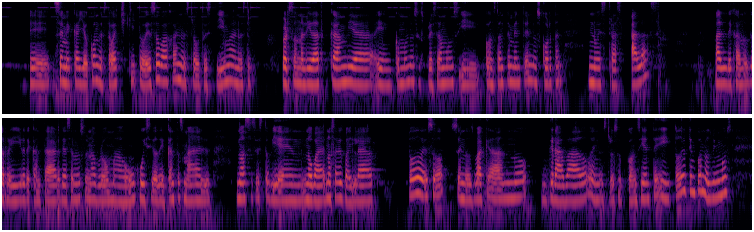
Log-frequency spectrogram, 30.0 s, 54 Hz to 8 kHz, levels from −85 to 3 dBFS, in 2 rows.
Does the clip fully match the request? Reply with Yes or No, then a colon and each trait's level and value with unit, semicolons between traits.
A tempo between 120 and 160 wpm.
Yes: average, 130 wpm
